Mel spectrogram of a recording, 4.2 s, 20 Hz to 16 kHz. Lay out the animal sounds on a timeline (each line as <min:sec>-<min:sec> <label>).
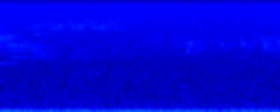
0:00.0-0:00.7 Wood Thrush (Hylocichla mustelina)
0:00.0-0:04.2 Red-eyed Vireo (Vireo olivaceus)
0:00.3-0:01.8 Black-and-white Warbler (Mniotilta varia)
0:03.0-0:04.2 Ovenbird (Seiurus aurocapilla)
